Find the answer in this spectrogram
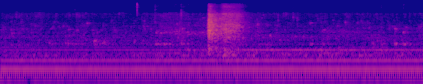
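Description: Small aquarium air pump humming steadily and faintly, with water trickling and bubbling in the tank; a brief soft hiss about two seconds in.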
